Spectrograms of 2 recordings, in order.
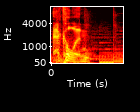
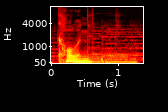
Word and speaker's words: Colin: Your name isn't Ekelin. E-Coline? No, it's Colin.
